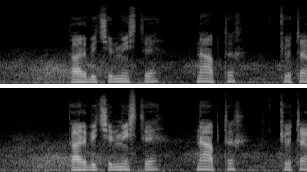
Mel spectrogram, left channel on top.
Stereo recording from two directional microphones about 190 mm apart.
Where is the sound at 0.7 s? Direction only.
20° left (ahead or behind).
